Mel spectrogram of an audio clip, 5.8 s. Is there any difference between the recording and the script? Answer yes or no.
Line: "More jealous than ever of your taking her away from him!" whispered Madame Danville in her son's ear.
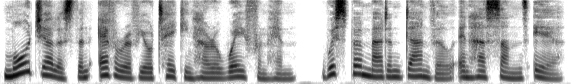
yes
